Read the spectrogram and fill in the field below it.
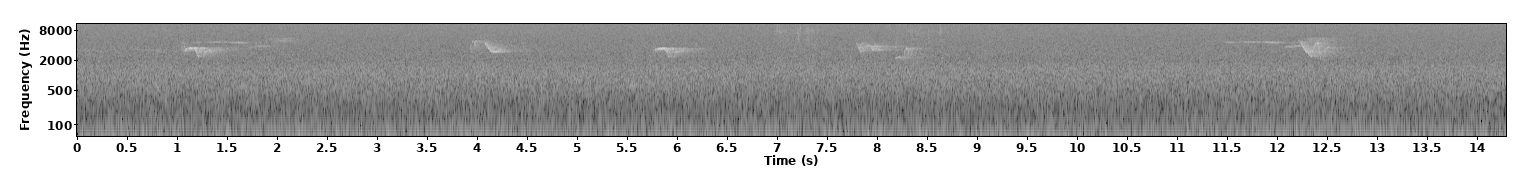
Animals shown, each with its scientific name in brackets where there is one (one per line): Blue-headed Vireo (Vireo solitarius)
Black-throated Green Warbler (Setophaga virens)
